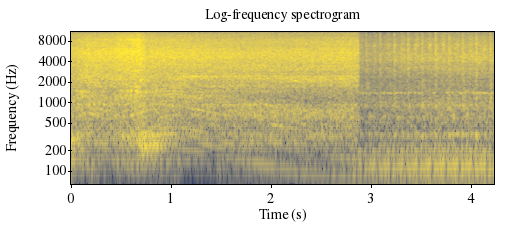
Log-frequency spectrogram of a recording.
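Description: C4 Corvette ZR1 engine with a misfire revving up close, a loud swelling rev that settles into an uneven, fluttering idle with a rough, pulsing beat.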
